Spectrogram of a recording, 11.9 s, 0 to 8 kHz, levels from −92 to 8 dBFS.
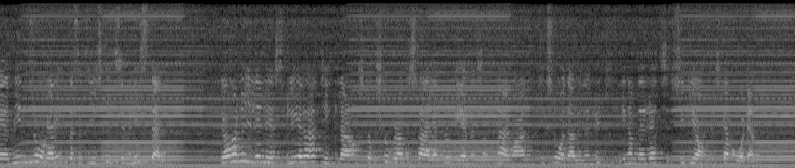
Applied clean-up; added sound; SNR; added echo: none; Harmonica; 8 dB; reverberation time 0.7 s.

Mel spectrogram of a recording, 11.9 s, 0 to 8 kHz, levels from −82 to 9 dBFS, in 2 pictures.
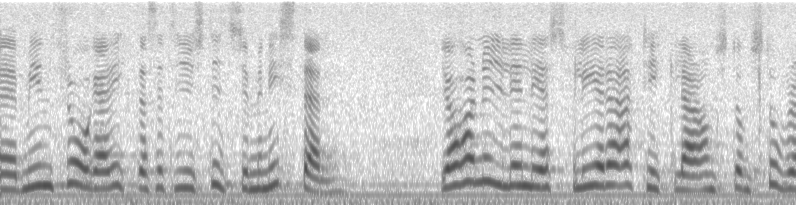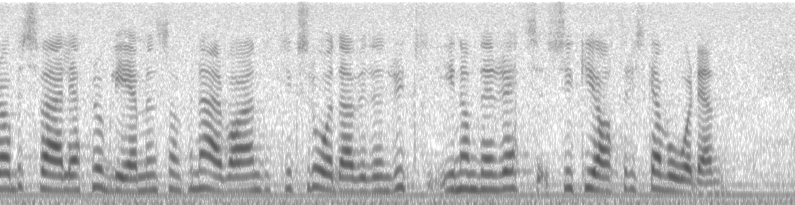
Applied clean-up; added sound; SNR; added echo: none; none; none; none.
